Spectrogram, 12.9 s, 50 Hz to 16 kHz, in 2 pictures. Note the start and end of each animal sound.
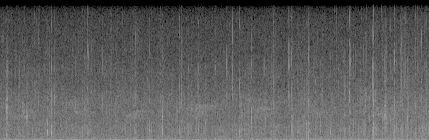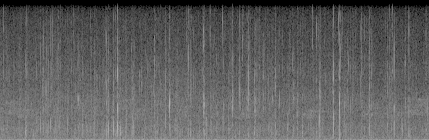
0.0s-12.9s: Red-eyed Vireo (Vireo olivaceus)

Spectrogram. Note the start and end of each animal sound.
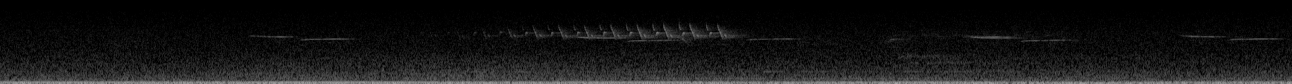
2.4s-3.6s: Black-capped Chickadee (Poecile atricapillus)
4.5s-7.5s: Ovenbird (Seiurus aurocapilla)
5.7s-8.0s: Black-capped Chickadee (Poecile atricapillus)
8.8s-9.2s: Red-eyed Vireo (Vireo olivaceus)
8.9s-9.9s: Wild Turkey (Meleagris gallopavo)
9.6s-10.8s: Black-capped Chickadee (Poecile atricapillus)
11.8s-12.9s: Black-capped Chickadee (Poecile atricapillus)

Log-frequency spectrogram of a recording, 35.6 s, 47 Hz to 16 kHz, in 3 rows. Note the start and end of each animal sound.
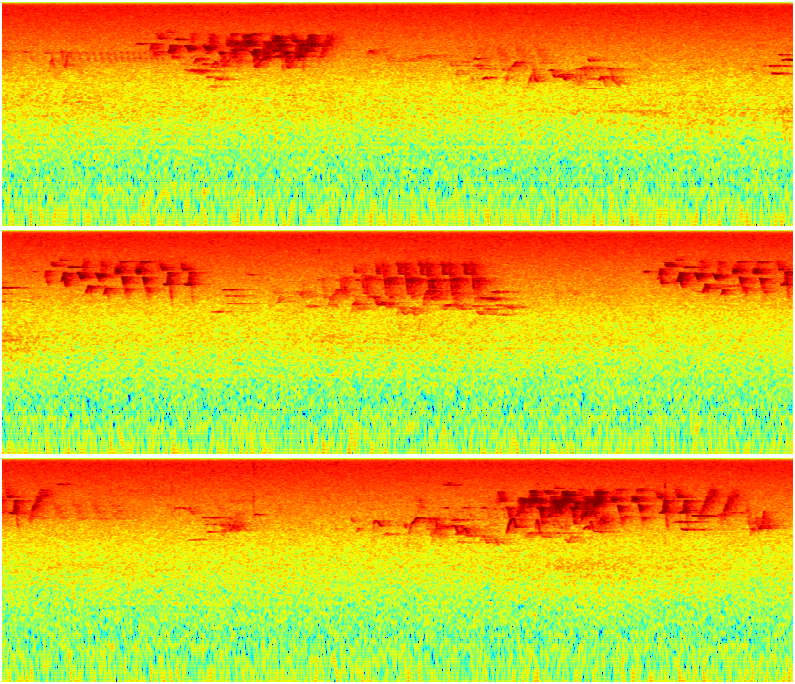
0.0s-2.3s: Field Sparrow (Spizella pusilla)
2.1s-5.1s: Indigo Bunting (Passerina cyanea)
2.7s-3.6s: Wood Thrush (Hylocichla mustelina)
3.3s-4.8s: Common Yellowthroat (Geothlypis trichas)
5.2s-6.7s: Eastern Wood-Pewee (Contopus virens)
6.7s-8.3s: Ovenbird (Seiurus aurocapilla)
6.7s-9.4s: Rose-breasted Grosbeak (Pheucticus ludovicianus)
8.5s-9.3s: Wood Thrush (Hylocichla mustelina)
11.4s-12.2s: Wood Thrush (Hylocichla mustelina)
12.3s-14.8s: Indigo Bunting (Passerina cyanea)
15.0s-15.9s: Wood Thrush (Hylocichla mustelina)
16.2s-18.7s: Rose-breasted Grosbeak (Pheucticus ludovicianus)
16.4s-19.2s: Ovenbird (Seiurus aurocapilla)
19.0s-19.7s: Wood Thrush (Hylocichla mustelina)
21.4s-24.5s: Indigo Bunting (Passerina cyanea)
24.4s-25.7s: Ovenbird (Seiurus aurocapilla)
26.1s-26.7s: Eastern Wood-Pewee (Contopus virens)
26.5s-27.1s: Wood Thrush (Hylocichla mustelina)
27.0s-27.5s: Red-eyed Vireo (Vireo olivaceus)
28.7s-32.8s: Rose-breasted Grosbeak (Pheucticus ludovicianus)
31.3s-32.7s: Common Yellowthroat (Geothlypis trichas)
31.4s-34.9s: Indigo Bunting (Passerina cyanea)
33.7s-34.4s: Wood Thrush (Hylocichla mustelina)
34.7s-35.6s: Red-eyed Vireo (Vireo olivaceus)

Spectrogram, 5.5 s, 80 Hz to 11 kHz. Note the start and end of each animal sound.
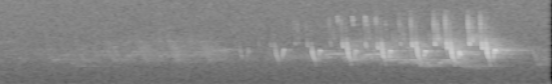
0.0s-5.3s: Ovenbird (Seiurus aurocapilla)
3.5s-5.0s: Veery (Catharus fuscescens)

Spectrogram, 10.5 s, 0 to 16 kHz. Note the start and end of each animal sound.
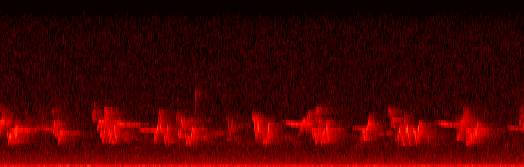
0.0s-1.7s: Black-capped Chickadee (Poecile atricapillus)
0.0s-10.5s: Red-eyed Vireo (Vireo olivaceus)
2.3s-3.3s: Black-capped Chickadee (Poecile atricapillus)
3.6s-4.7s: Black-capped Chickadee (Poecile atricapillus)
5.5s-8.0s: Black-capped Chickadee (Poecile atricapillus)
8.6s-9.8s: Black-capped Chickadee (Poecile atricapillus)

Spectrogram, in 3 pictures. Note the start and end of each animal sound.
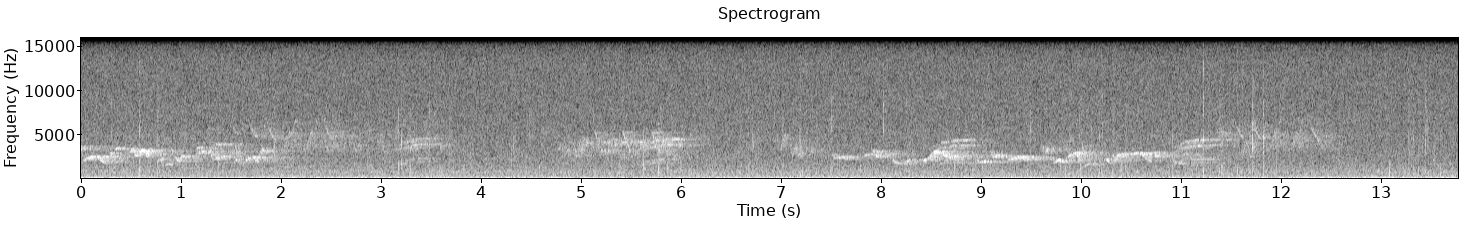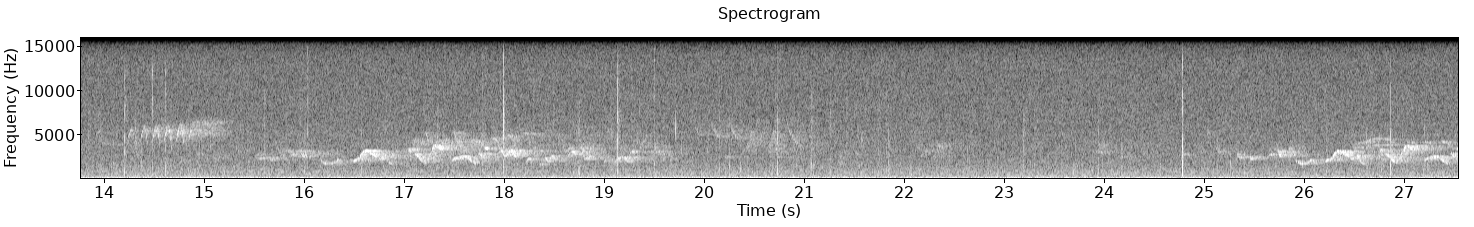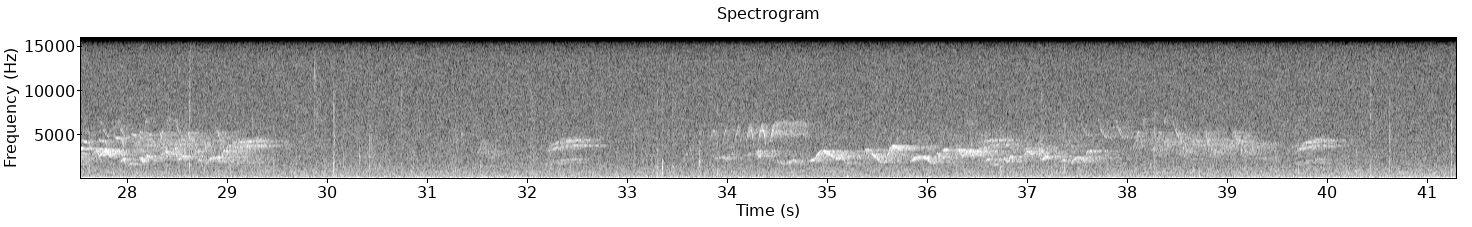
0.0s-2.0s: Rose-breasted Grosbeak (Pheucticus ludovicianus)
1.3s-2.7s: Chestnut-sided Warbler (Setophaga pensylvanica)
3.0s-3.7s: Hermit Thrush (Catharus guttatus)
4.9s-6.1s: Mourning Warbler (Geothlypis philadelphia)
5.5s-6.3s: Hermit Thrush (Catharus guttatus)
7.3s-11.0s: Rose-breasted Grosbeak (Pheucticus ludovicianus)
8.5s-9.0s: Hermit Thrush (Catharus guttatus)
10.8s-11.6s: Hermit Thrush (Catharus guttatus)
11.6s-12.7s: Chestnut-sided Warbler (Setophaga pensylvanica)
14.1s-15.3s: Black-throated Blue Warbler (Setophaga caerulescens)
15.4s-19.7s: Rose-breasted Grosbeak (Pheucticus ludovicianus)
17.4s-18.8s: Yellow-rumped Warbler (Setophaga coronata)
19.8s-21.1s: Chestnut-sided Warbler (Setophaga pensylvanica)
24.8s-29.3s: Rose-breasted Grosbeak (Pheucticus ludovicianus)
26.4s-27.1s: Hermit Thrush (Catharus guttatus)
26.9s-28.3s: Yellow-rumped Warbler (Setophaga coronata)
27.5s-28.7s: Chestnut-sided Warbler (Setophaga pensylvanica)
28.9s-29.7s: Hermit Thrush (Catharus guttatus)
32.1s-32.9s: Hermit Thrush (Catharus guttatus)
33.6s-34.9s: Black-throated Blue Warbler (Setophaga caerulescens)
33.9s-38.0s: Rose-breasted Grosbeak (Pheucticus ludovicianus)
36.4s-36.9s: Hermit Thrush (Catharus guttatus)
37.3s-38.7s: Chestnut-sided Warbler (Setophaga pensylvanica)
38.1s-39.5s: Mourning Warbler (Geothlypis philadelphia)
39.5s-40.3s: Hermit Thrush (Catharus guttatus)

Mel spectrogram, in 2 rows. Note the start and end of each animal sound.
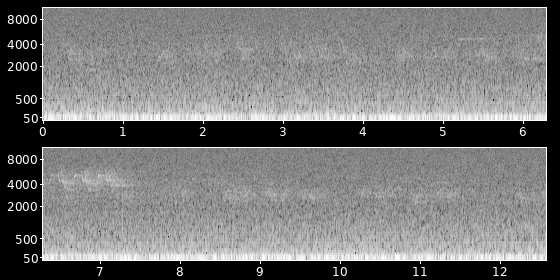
0.0s-12.6s: Red-eyed Vireo (Vireo olivaceus)
1.5s-3.8s: Ovenbird (Seiurus aurocapilla)
5.8s-7.5s: Ovenbird (Seiurus aurocapilla)

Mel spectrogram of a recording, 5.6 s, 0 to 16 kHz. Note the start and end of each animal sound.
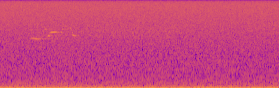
0.5s-1.7s: Hermit Thrush (Catharus guttatus)

